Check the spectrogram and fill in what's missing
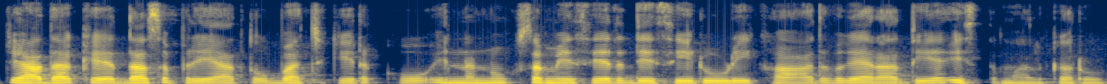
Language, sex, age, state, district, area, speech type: Punjabi, female, 30-45, Punjab, Shaheed Bhagat Singh Nagar, rural, spontaneous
